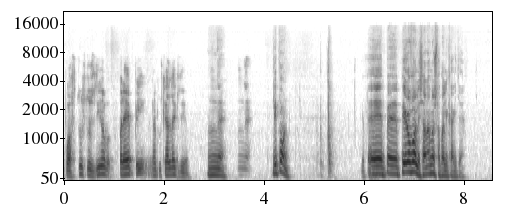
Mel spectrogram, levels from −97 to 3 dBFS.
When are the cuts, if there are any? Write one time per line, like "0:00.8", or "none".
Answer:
0:02.0
0:02.3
